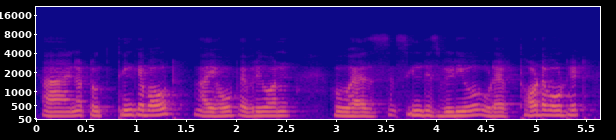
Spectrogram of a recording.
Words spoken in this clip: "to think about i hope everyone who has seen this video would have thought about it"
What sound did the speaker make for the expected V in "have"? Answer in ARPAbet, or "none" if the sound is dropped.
V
